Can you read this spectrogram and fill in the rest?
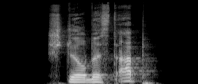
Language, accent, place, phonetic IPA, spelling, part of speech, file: German, Germany, Berlin, [ˌʃtʏʁbəst ˈap], stürbest ab, verb, De-stürbest ab.ogg
- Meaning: second-person singular subjunctive II of absterben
